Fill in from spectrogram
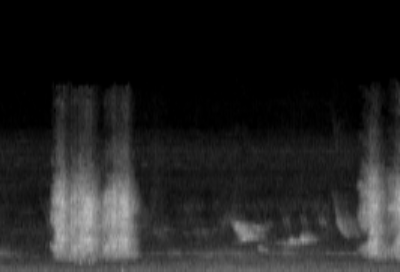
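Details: Black-naped monarch calling with rough, grating notes, two harsh rasps close together, then soft thin chirps and the start of another rasp at the end.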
